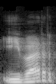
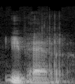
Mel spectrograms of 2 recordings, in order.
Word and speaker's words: iber: De manera que, això, diré "íber", tot i que s'escriu sense accent i en teoria la pronúncia original correcta hauria de ser "iber". Doncs bé, aquí heu estat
